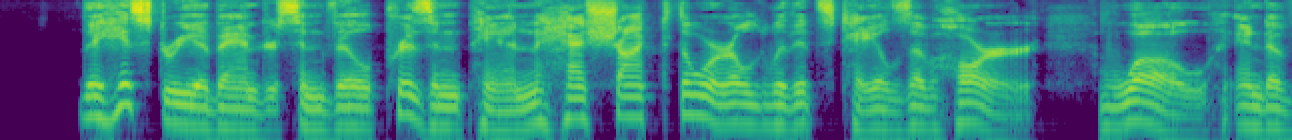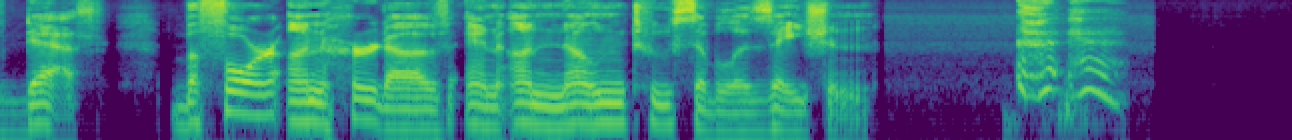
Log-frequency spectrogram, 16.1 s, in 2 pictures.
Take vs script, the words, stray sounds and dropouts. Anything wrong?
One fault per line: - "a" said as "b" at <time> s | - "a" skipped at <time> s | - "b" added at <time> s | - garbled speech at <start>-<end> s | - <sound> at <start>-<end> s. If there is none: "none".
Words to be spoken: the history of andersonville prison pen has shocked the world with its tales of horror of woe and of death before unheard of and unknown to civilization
- "of" skipped at 6.5 s
- throat clearing at 14.3-15.1 s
